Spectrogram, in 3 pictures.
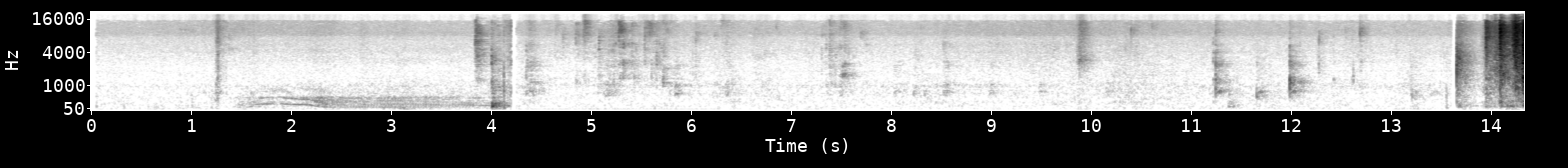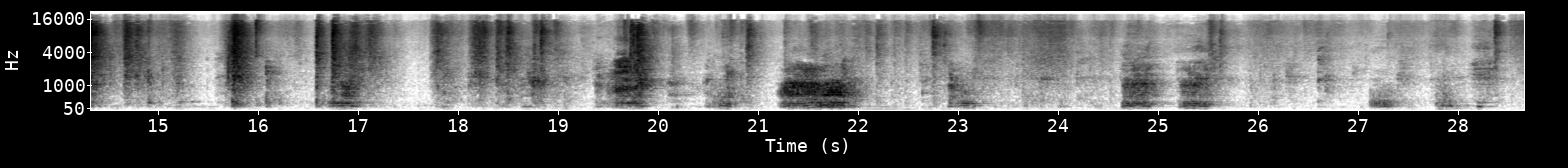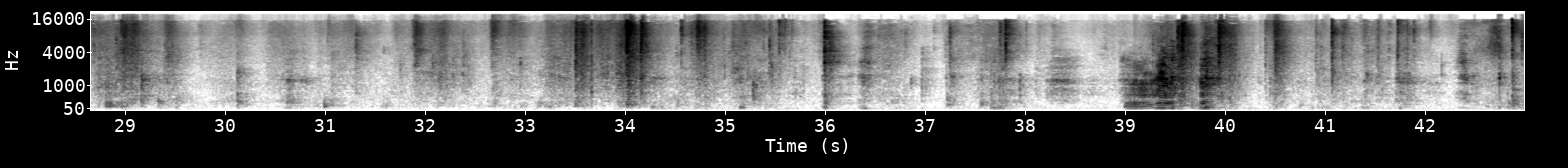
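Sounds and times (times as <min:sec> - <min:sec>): low-pitched dog vocalisation: 0:01.4 - 0:03.9
dogs growling in play: 0:01.4 - 0:04.2, 0:16.6 - 0:31.0, 0:34.1 - 0:42.9.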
